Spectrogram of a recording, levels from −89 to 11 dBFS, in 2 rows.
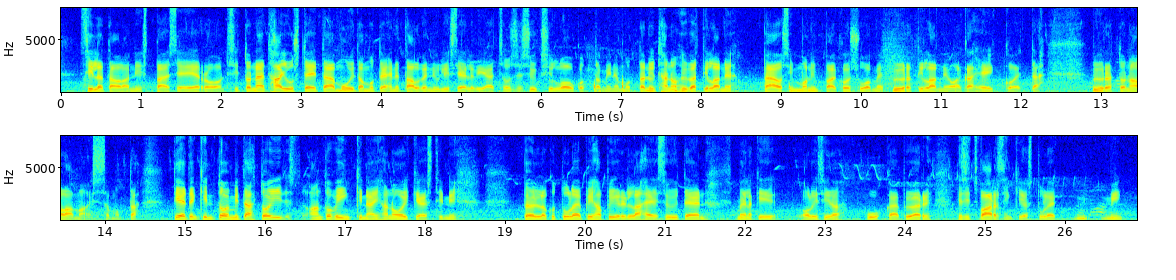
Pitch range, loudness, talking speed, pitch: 100-125 Hz, -22 LUFS, 150 wpm, 110 Hz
